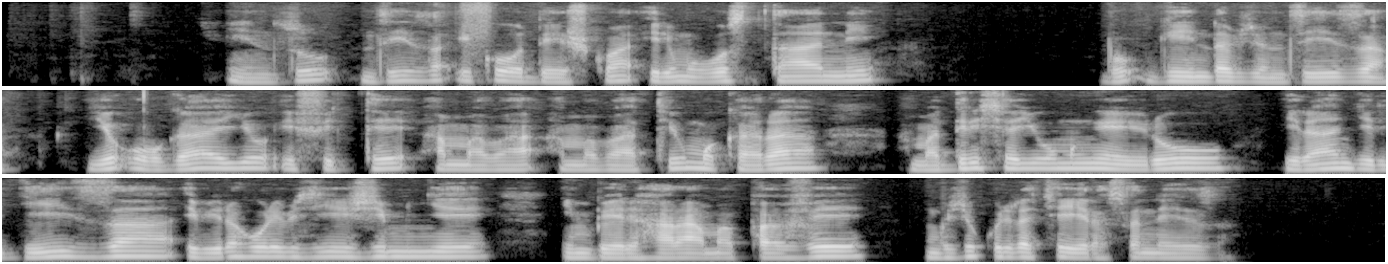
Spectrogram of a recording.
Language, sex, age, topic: Kinyarwanda, male, 25-35, finance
